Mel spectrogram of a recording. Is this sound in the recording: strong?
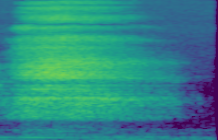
yes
